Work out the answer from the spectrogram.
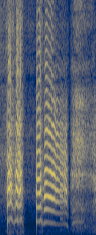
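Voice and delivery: high loud bird cackle; starling cackling at the babies; loud peal of laughter. A narrator's reading. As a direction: roar with mirth. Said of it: "another loud peal of laughter".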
